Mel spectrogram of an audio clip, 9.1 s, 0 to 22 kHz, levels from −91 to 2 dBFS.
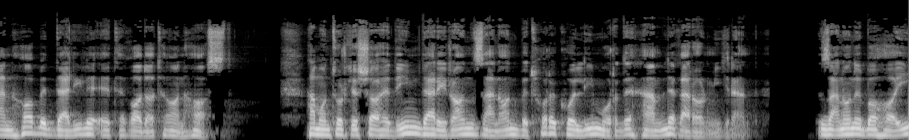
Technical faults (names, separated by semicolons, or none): none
